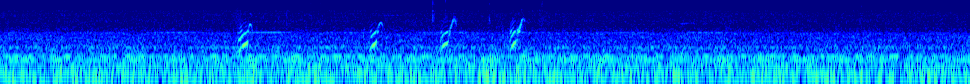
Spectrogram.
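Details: Silver pheasant in the United States: four short rising chirps spaced about half a second to a second apart in the middle, then quiet except for a steady low hum.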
